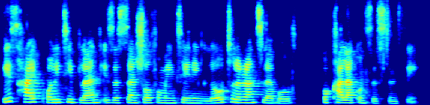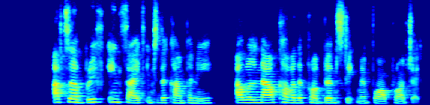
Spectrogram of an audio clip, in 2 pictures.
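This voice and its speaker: A woman student presenter reading a formal project overview at a steady pace. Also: mid-range voice, fairly quick, highs cut off.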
